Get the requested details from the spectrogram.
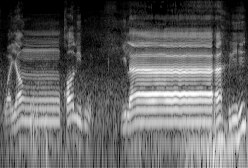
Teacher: Wa yanqalibu ada ikhfa ya. Di situ bunyi ikhfanya tebal ya, karena huruf nunnya bertemu dengan huruf tebal yaitu qaf.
